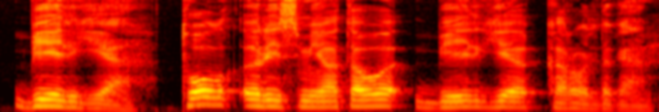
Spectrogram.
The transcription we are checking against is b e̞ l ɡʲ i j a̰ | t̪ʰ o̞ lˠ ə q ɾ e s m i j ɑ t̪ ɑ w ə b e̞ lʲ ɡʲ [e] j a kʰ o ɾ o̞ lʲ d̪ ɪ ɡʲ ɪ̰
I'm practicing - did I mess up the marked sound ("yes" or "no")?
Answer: yes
